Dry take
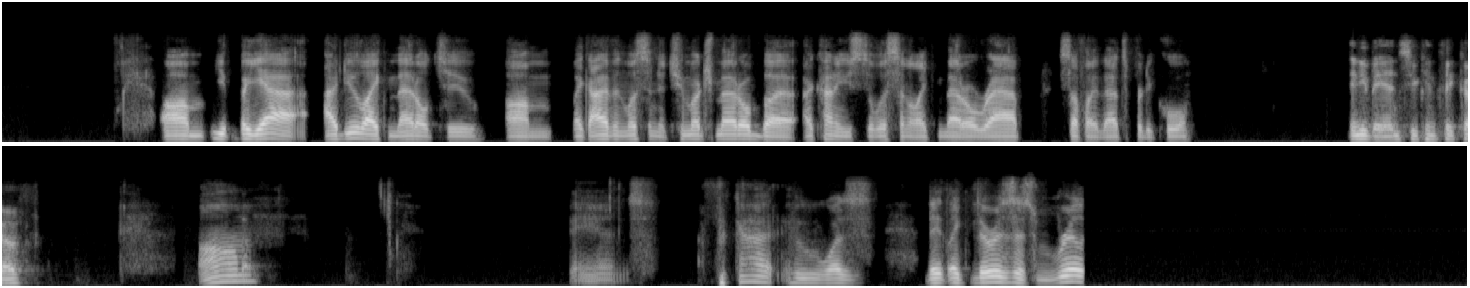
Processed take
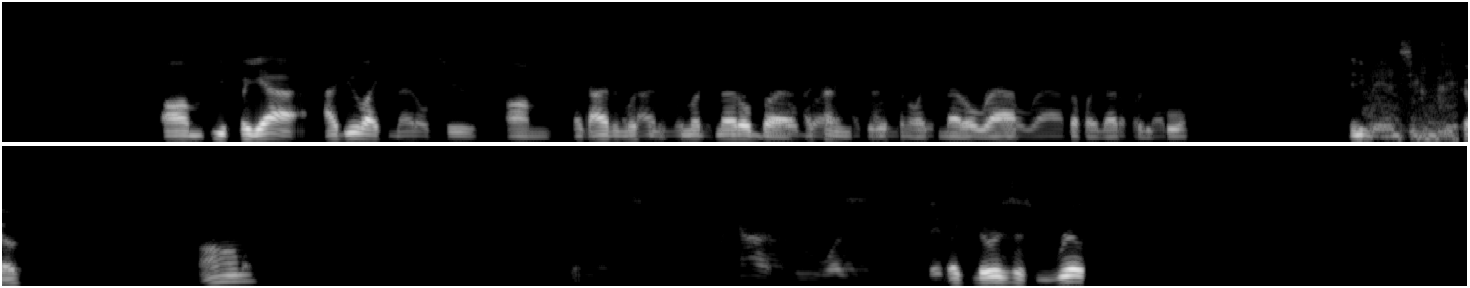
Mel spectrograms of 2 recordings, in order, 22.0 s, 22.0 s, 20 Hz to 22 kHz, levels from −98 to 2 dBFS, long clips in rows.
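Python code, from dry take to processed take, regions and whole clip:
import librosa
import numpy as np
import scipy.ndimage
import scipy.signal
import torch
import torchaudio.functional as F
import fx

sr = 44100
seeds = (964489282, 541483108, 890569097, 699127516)

y = fx.chain(x, sr, fx.high_shelf(hz=2500.0, db=-9.5),
    fx.level_steps(step_db=10), at=(2.76, 3.22))
y = fx.chain(y, sr, fx.lowpass(hz=1500.0, slope=12),
    fx.echo_single(ms=354, db=-10.0), at=(3.99, 8.83))
y = fx.chain(y, sr, fx.clip_1bit(),
    fx.resample_linear(factor=2), at=(10.2, 10.92))
y = fx.chain(y, sr, fx.highpass(hz=950.0, slope=12),
    fx.leveller(passes=1),
    fx.echo_warbled(ms=107, feedback_pct=50, rate_hz=2.8, cents=59, wet_db=-10.5), at=(15.33, 18.06))
y = scipy.signal.sosfilt(scipy.signal.butter(2, 86.0, 'highpass', fs=sr, output='sos'), y)
y = fx.peak_eq(y, sr, hz=350.0, db=4.0, octaves=0.26)
y = fx.spectral_expand(y, sr, expansion=2.5)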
